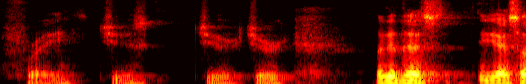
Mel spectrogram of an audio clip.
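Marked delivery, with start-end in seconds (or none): 0.0-2.1 much softer and lower, under the breath; muttered insult. Real, not acted. Host muttering insults at a politician. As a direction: mutter it to yourself.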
